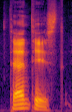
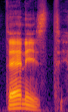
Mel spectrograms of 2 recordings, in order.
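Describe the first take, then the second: First: The t after n is clearly pronounced. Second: The t after n is dropped.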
